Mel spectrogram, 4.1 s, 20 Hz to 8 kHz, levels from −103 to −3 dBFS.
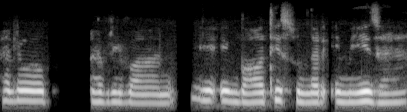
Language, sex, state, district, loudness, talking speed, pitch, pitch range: Hindi, female, Bihar, Jahanabad, -23 LUFS, 130 wpm, 215 Hz, 205-230 Hz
